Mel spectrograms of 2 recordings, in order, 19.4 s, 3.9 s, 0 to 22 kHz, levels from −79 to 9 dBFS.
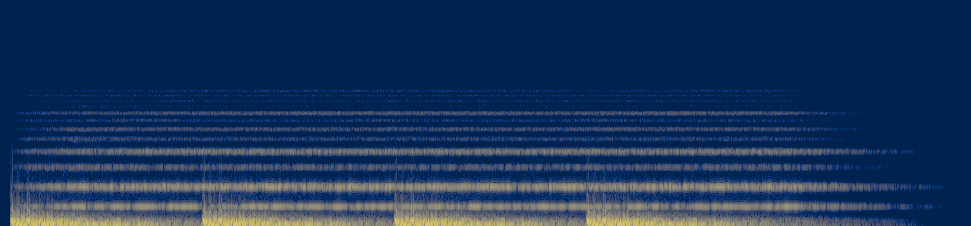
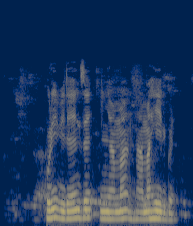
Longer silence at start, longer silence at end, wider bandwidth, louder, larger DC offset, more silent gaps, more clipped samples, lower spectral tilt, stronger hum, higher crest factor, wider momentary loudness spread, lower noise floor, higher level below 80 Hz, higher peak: second, 0.2 s vs 0.65 s; first, 2.7 s vs 0.15 s; second, 3 kHz vs 7.4 kHz; first, -18 LUFS vs -22 LUFS; neither; neither; neither; first, -12.5 dB/octave vs -7 dB/octave; neither; about the same, 12 dB vs 16 dB; first, 16 LU vs 8 LU; first, -82 dBFS vs -51 dBFS; first, -16 dBFS vs -60 dBFS; first, 0 dBFS vs -6 dBFS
